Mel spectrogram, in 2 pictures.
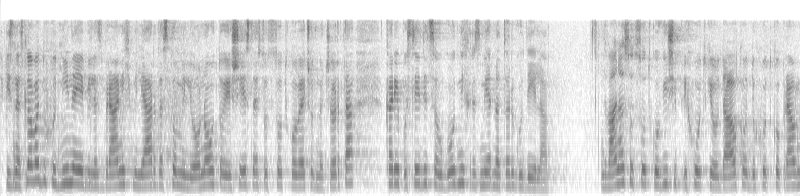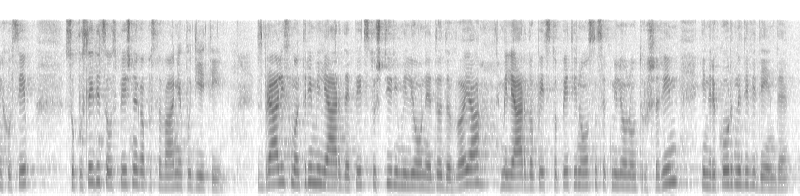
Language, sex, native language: Slovenian, female, Slovenian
